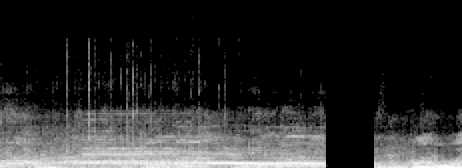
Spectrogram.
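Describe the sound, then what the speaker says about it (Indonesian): Large crowd cheering and shouting at an outdoor ceremony in a town square in Subang, Indonesia, welcoming the regent during a teachers' day celebration. The dense, loud roar continues steadily, breaks off for a brief silence, then resumes with voices mixed in. "mari kita sambut dengan tepuk tangan paling meriah"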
